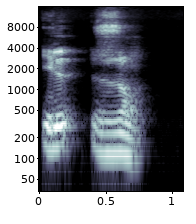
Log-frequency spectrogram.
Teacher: I don't say ils, no, I say il. But since the verb that come next to it starts with a vowel, I have to make the liaison. So I say ils ont with the sound z.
